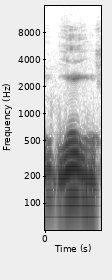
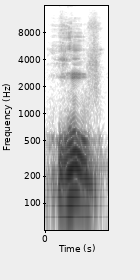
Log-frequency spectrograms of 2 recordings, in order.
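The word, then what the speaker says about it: οὐαί: Ay, viene de una palabra en griego que se pronuncia como wow o algo así, bien raro, wow.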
